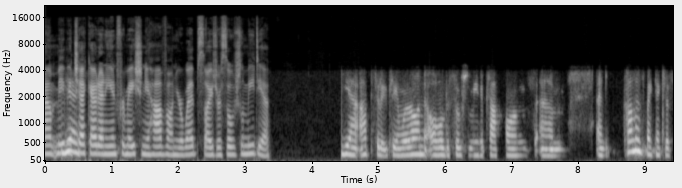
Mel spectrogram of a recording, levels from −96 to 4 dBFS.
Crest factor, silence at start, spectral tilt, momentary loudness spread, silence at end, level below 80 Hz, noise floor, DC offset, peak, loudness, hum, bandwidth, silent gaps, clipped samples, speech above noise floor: 18 dB; 0 s; -5.5 dB/octave; 11 LU; 0.05 s; -58 dBFS; -61 dBFS; under 0.1%; -2 dBFS; -21 LUFS; none; 17 kHz; none; under 0.1%; 41 dB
